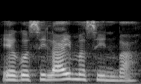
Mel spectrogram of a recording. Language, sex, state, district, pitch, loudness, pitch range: Bhojpuri, female, Jharkhand, Palamu, 220 Hz, -15 LUFS, 210-225 Hz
